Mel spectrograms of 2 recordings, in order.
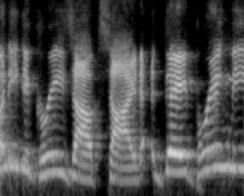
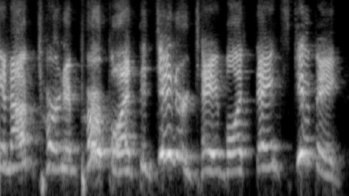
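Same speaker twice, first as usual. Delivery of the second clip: normal talking voice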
